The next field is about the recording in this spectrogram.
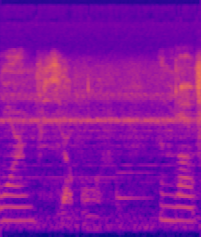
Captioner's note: spanish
